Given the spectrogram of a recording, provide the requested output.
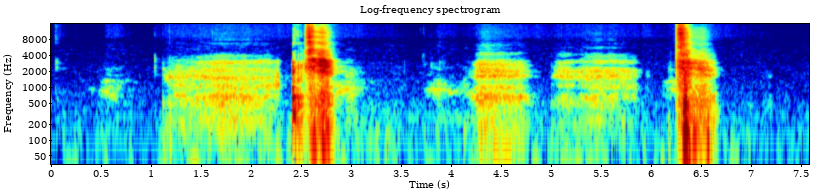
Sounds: Sneeze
